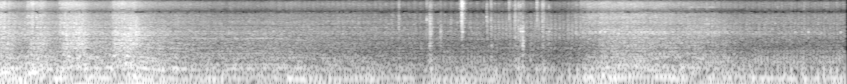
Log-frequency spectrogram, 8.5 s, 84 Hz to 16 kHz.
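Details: 1974 Dodge Dart restarted hot just after refueling, having been driven minutes earlier, with the pedal pumped: long uneven cranking at about three and a half beats a second, brief catches and revs before it finally runs; hard hot start, cause unconfirmed.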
